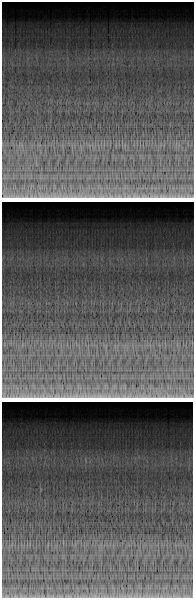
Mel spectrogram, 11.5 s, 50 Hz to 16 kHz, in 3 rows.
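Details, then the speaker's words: Dennis Dart SLS bus diesel (Project 114) idling at about 170 pulses a minute with slight unevenness. Cracking the cylinder one injector twice brought no note change, so that cylinder is weak, possibly blocked or drawing air, possibly leaving it running on five cylinders. "I only did that injected twice then and you didn't hear the engine zone change so that indicates that cylinder one on this engine isn't doing very much"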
